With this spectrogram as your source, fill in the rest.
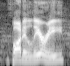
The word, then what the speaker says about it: Bodiliri: Only Relaxation 4623 saying that the quarterback's last name is actually pronounced Bodiliri. So I think the G in his name is silent.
